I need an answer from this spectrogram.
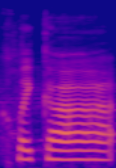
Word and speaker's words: CLIKA: And CLIKA is Hebrew pronunciation of click, a set of different dots that make a group.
